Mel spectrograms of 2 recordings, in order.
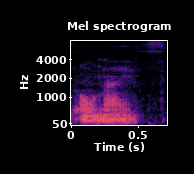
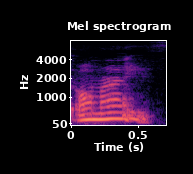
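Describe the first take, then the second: First: Low, soft, flat-out dry sarcasm; deadpan sarcasm. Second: High mock-cheerful sarcasm; sarcastic. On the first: Streamer seeing six percent battery, low soft deadpan sarcasm. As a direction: drop it low in defeat. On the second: Streamer seeing six percent battery, high mock-cheerful sarcasm. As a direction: fake delight at bad news. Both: Real, not acted.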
